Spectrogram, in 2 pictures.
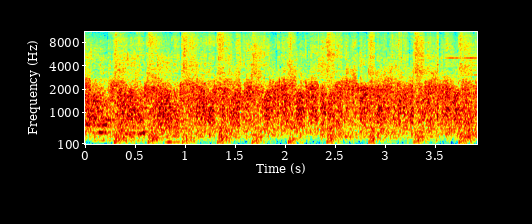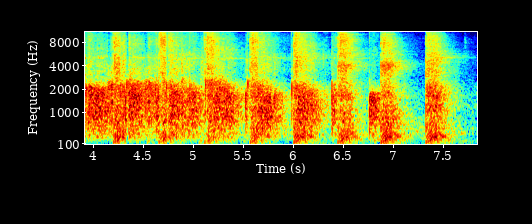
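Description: A church congregation claps together in a dense, loud burst of applause that breaks into separate rhythmic claps and fades toward the end.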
